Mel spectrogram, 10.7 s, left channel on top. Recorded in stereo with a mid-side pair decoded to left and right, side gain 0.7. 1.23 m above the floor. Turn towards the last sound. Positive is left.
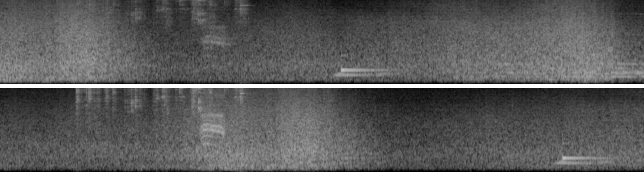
turn(degrees=-65)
